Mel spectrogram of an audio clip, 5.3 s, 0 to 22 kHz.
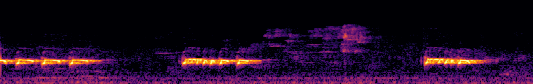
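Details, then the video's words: Zebra dove (perkutut) song for training: three separate phrases of soft, rolling coo notes, each burst about a second long, with brief hissing noise between phrases. "Masteran perkutut 1 jaman"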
